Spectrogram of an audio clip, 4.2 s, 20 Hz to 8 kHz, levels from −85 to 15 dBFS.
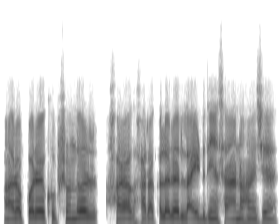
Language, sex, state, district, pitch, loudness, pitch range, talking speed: Bengali, male, West Bengal, Jalpaiguri, 130 Hz, -16 LUFS, 125-135 Hz, 185 wpm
